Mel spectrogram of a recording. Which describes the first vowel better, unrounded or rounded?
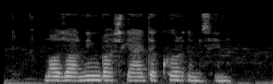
rounded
